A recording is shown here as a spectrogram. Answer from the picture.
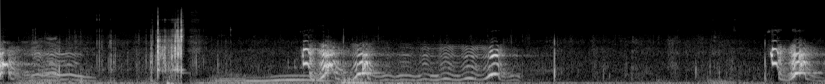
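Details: Wolves among the pack, captured with a GoPro at wolf level; whimpers and short wavering cries come in clusters, broken by a sharp clatter and stretches of quiet.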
